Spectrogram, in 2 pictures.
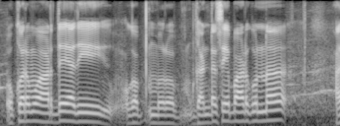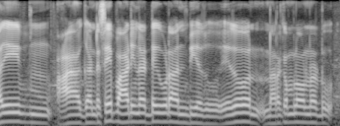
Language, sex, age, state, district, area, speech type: Telugu, male, 18-30, Telangana, Medchal, urban, spontaneous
